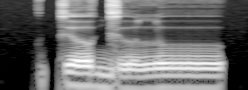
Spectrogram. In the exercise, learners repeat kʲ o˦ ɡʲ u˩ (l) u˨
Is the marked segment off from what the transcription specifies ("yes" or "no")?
no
